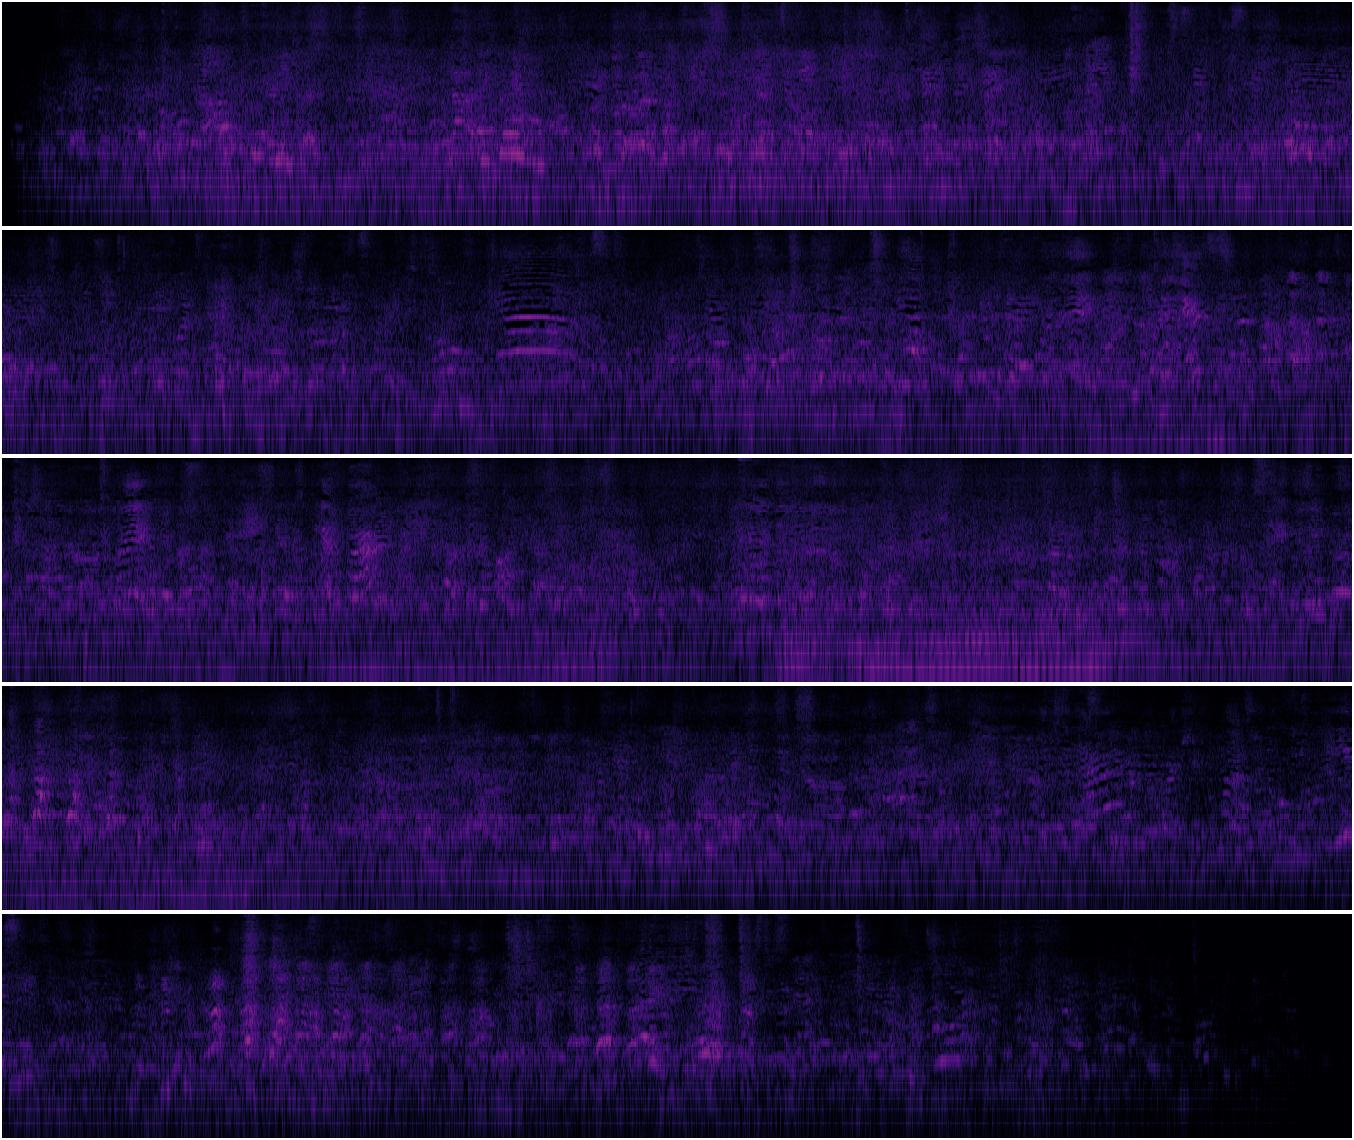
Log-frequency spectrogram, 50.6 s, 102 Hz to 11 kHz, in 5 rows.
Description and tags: Amsterdam Atmos - Crowd - Artists having a party outside @ Koninklijke Schouwburg, Med. Wide perspective
After a theatre play, around 20 actors chat in dutch. Lively, happy. Recorded outside in a half open space. This one recorded from a fixed medium wide perspective. See other for different perspective.
chat, crowd, ambience, people, dutch, atmosphere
